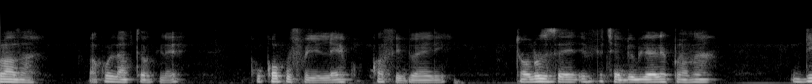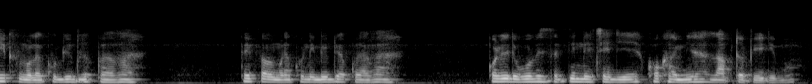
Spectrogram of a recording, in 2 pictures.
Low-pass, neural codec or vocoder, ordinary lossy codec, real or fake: 5.4 kHz; codec, 16 kHz, 2 kbps, X-Codec, HuBERT features, trained on balanced general audio; AAC, 48 kbps; fake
